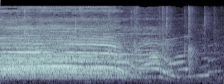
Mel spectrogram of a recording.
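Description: A crowd at a street hip hop rap battle, Batalha do Complexo in Bahia, roars and shouts in a loud, sustained burst that fades out as individual yells trail off.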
